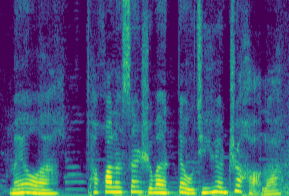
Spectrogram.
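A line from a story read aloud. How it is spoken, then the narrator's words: Calm, indifferent girl. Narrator (Chinese): 女孩淡淡的说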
